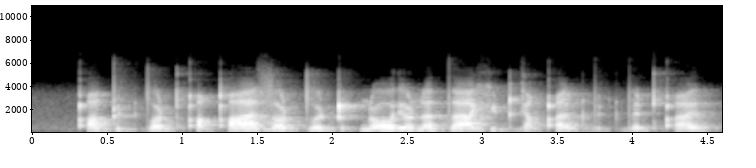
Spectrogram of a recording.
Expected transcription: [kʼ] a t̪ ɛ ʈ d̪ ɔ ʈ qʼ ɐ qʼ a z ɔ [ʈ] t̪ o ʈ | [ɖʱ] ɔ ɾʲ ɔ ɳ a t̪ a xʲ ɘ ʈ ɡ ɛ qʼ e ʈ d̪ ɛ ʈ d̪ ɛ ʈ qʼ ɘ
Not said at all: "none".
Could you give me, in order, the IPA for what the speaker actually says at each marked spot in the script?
qʼ, ʈ, ɳ

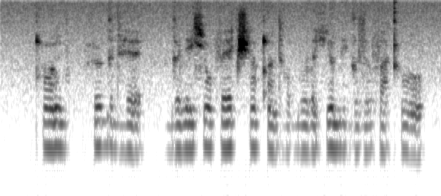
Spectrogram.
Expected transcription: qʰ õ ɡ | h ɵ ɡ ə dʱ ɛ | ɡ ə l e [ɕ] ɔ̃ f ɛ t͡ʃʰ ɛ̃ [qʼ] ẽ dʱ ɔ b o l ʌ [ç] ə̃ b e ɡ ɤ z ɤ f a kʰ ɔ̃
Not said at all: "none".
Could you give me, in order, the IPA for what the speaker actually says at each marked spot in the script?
ɕ, qʼ, ç

